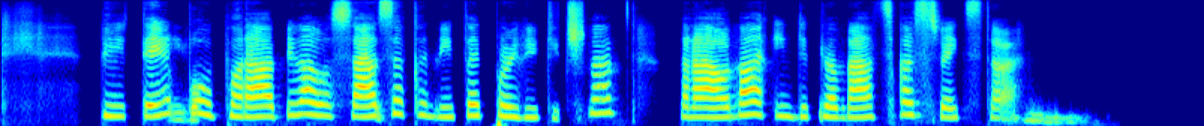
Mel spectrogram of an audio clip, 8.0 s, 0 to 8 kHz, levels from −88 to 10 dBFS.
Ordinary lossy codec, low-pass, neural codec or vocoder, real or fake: none; none; codec, 16 kHz, 0.5 kbps, FreqCodec, larger model; fake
